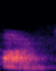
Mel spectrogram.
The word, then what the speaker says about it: foreign: Example FOREIGN, ठीक है फ्रेंड, इसमें हम G साइलेंट कर देंगे ये, और क्या बोलेंगे इसे, केवल फॉरन।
